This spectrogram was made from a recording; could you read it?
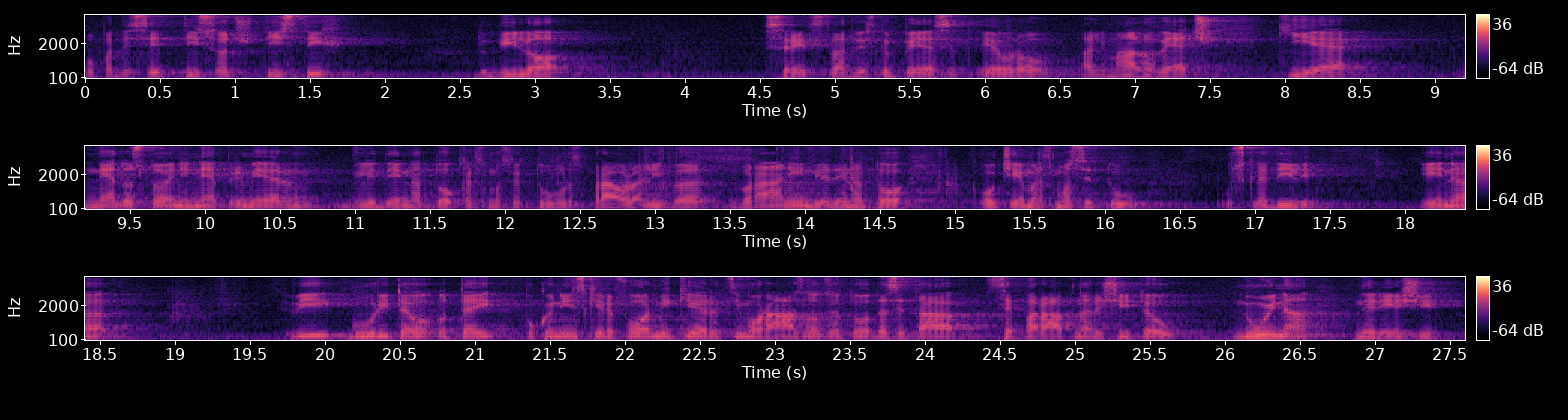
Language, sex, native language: Slovenian, male, Slovenian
